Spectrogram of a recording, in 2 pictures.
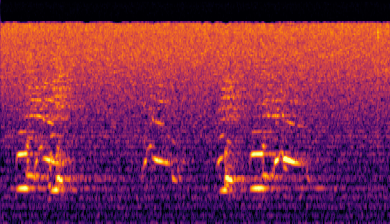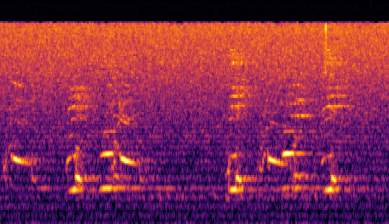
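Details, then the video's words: Several whooper swans call back and forth at sunset by Lake Saimaa, Finland: frequent, overlapping trumpeting notes in twos and threes, steady and resonant, with barely a pause between bursts. "Swans singing at sunset"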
